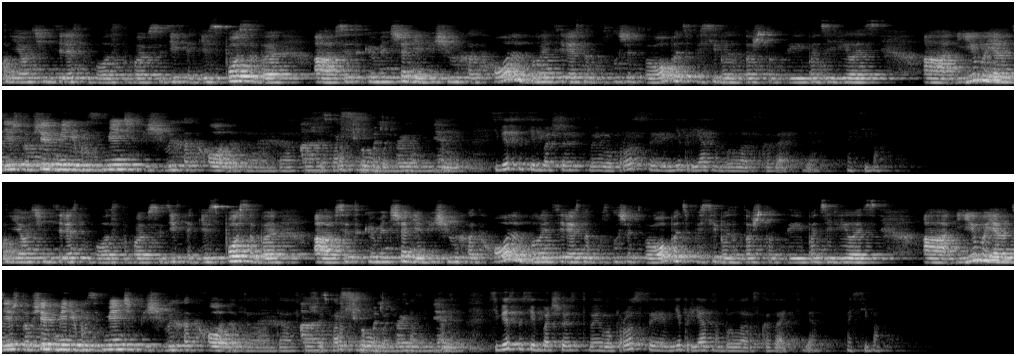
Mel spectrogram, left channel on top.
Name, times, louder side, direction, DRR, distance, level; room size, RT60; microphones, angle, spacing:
voice 1, 0.0-12.5 13.1-13.3 13.6-13.8 14.1-14.6, right 1 dB, 30° right, 1 dB, 3.6 m, -21 dB
voice 2, 12.4-18.3 18.6-18.9, right 2 dB, 55° right, 2 dB, 1.1 m, -30 dB
15.0 x 10.5 x 4.4 m, 0.92 s
head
